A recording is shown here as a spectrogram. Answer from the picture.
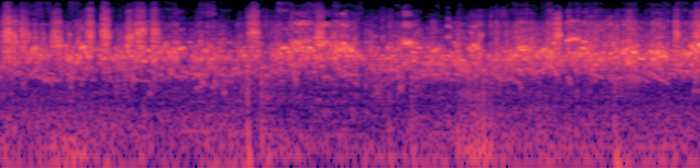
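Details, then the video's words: Aviary of Australian budgies singing and chirping: steady high-pitched chatter with scattered squawky notes and rapid twitters layered from many birds at once. "Beautiful Australian Budgie birds aviary sound | Budgie singing and chirping sounds"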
